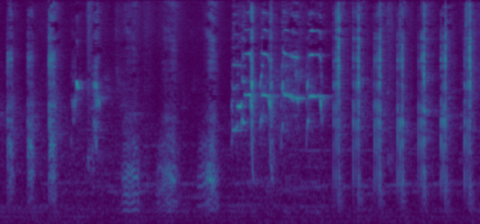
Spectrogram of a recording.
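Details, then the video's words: Black-winged starling with white head in energetic song while bobbing: a rapid series of dry clicks and rasping notes, roughly two per second, with a few brief whistles and nasal warbles between. "Jalak Kebo Maput Gacor Manggut - Manggut"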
